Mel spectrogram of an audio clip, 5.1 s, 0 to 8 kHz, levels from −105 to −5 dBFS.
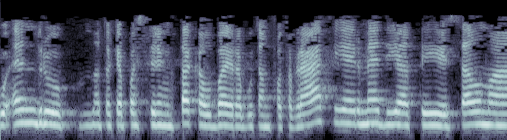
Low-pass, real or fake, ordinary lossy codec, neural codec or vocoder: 7.2 kHz; real; MP3, 24 kbps; none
